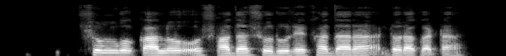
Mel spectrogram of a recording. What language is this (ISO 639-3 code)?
ben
